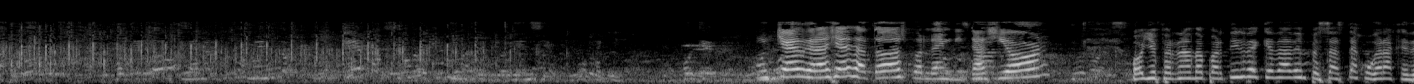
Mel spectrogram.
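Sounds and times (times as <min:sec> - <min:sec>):
crowd clapping: 0:00.0 - 0:05.8
speech: 0:06.2 - 0:14.1.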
